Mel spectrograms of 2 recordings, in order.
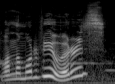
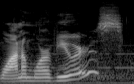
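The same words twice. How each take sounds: First: It is read in a put-on Italian accent. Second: It is read in the speaker's ordinary accent.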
